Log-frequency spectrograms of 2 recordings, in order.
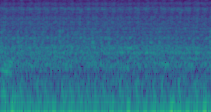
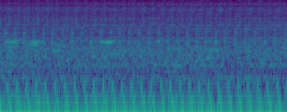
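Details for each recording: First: Honda TMX Supreme full-wave motorcycle, mic near engine, with faulty charging system (not charging, per regulator/rectifier tests): uneven, slightly lumpy idle with a dull knocking pulse, attributed to the charging fault. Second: Honda TMX Supremo full-wave motorcycle, mic near engine, with charging system working properly: small single-cylinder idles with an even, quick low patter, no misses or knocks; smooth, refined idle.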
